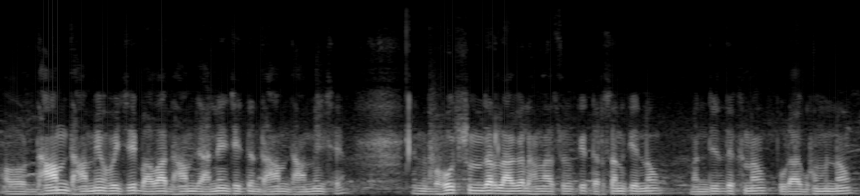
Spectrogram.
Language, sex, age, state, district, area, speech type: Maithili, male, 45-60, Bihar, Muzaffarpur, rural, spontaneous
